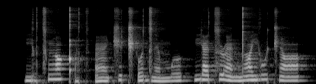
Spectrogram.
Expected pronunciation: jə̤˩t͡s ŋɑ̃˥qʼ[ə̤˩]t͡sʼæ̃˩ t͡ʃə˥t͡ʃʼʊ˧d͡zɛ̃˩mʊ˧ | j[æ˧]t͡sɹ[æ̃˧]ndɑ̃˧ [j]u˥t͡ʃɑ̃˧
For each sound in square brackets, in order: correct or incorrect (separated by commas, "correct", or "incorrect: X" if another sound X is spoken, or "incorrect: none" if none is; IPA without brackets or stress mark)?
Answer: correct, correct, incorrect: æ̃˩, correct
